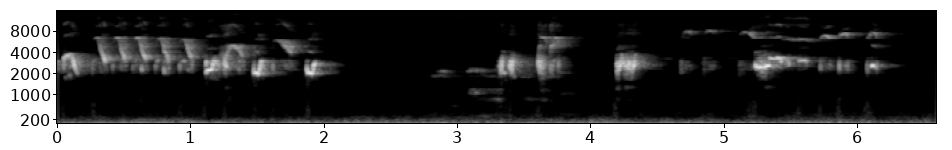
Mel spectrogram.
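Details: Energetic orange-headed thrush song played to spur caged birds to sing: a quick series of rising, slurred notes, then varied chirps and short whistled phrases separated by brief pauses, over a faint low background hum.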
